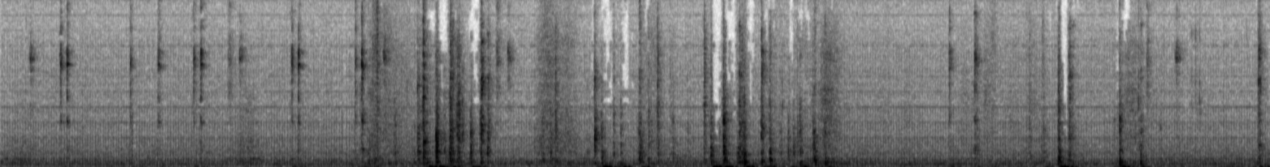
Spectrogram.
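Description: Faint computer keyboard typing: scattered keystrokes in short clusters, busiest about four seconds in and again around seven to eight seconds.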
